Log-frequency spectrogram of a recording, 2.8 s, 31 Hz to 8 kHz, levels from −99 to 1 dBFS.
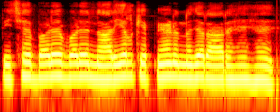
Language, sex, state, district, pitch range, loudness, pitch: Hindi, male, Jharkhand, Garhwa, 160-175 Hz, -12 LUFS, 170 Hz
